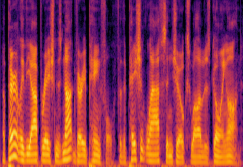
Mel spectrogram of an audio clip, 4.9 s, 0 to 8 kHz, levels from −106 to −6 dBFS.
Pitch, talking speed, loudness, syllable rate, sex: 110 Hz, 220 wpm, -20 LUFS, 6.1 syllables/s, male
